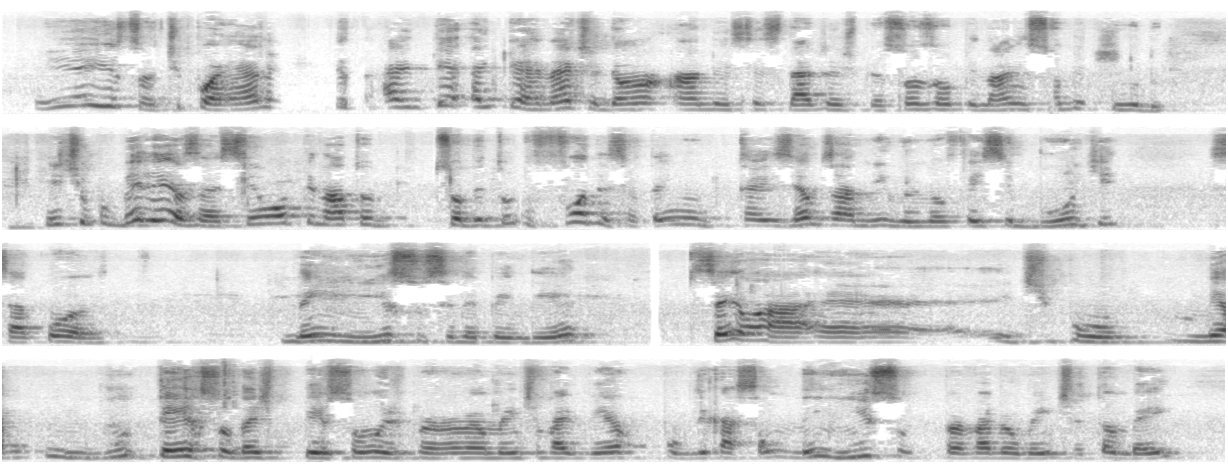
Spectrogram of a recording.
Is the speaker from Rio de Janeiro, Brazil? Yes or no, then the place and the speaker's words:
yes; Miguel Pereira, Rio de Janeiro, Brazil; moved away as an adult; eu vim de Miguel Pereira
